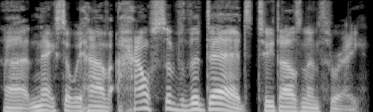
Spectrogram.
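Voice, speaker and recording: A man's voice: medium pitch, lively intonation, a little slow, no echo. British guy doing a podcast quiz, up and down intonation, close dry audio. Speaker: podcast co-host running a quiz. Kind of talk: casual quiz hosting.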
